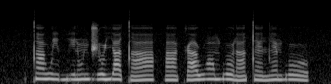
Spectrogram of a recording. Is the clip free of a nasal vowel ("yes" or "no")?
no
